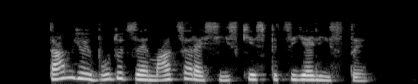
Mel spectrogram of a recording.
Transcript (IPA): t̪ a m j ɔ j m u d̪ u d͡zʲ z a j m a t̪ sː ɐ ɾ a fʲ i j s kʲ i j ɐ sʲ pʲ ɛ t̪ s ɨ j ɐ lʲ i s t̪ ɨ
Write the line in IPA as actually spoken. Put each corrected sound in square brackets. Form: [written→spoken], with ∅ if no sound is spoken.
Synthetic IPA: t̪ a m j ɔ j [m→b] u d̪ u d͡zʲ z a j m a t̪ sː ɐ ɾ a [fʲ→sʲ] i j s kʲ i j ɐ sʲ pʲ ɛ t̪ s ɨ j [ɐ→a] lʲ i s t̪ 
